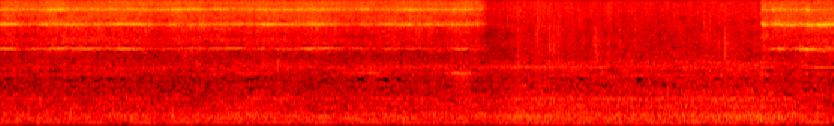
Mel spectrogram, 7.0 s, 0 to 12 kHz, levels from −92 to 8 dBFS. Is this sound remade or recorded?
recorded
